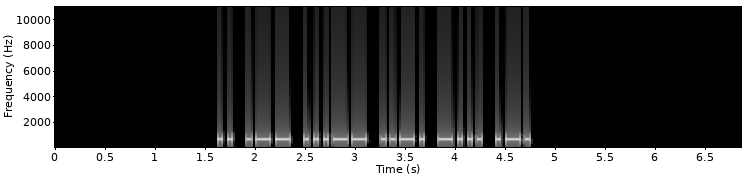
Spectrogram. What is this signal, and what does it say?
Morse code, heard as a keyed tone, about 25 wpm, 700 Hz. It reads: IW3FBR
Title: DXCC-100 Call Signs - 6 Characters - 25wpm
